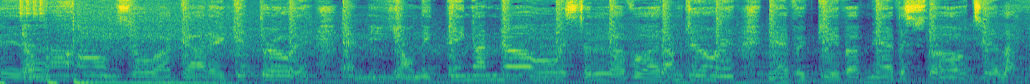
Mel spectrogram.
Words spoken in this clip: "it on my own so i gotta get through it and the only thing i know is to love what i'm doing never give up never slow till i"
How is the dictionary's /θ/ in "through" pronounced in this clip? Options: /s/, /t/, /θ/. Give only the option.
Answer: /θ/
